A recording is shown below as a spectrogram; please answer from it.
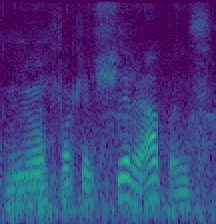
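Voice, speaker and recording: A woman's voice: medium pitch, a little mellow, slight background noise. Profane ranting woman outdoors. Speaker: vlogger. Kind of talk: casual walking vlog. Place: outdoors in a cemetery.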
